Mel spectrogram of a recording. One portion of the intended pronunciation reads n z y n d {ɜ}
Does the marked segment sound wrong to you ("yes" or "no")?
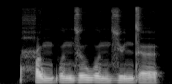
no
